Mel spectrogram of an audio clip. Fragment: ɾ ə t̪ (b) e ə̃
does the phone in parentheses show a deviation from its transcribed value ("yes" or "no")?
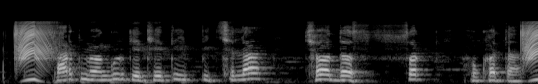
yes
